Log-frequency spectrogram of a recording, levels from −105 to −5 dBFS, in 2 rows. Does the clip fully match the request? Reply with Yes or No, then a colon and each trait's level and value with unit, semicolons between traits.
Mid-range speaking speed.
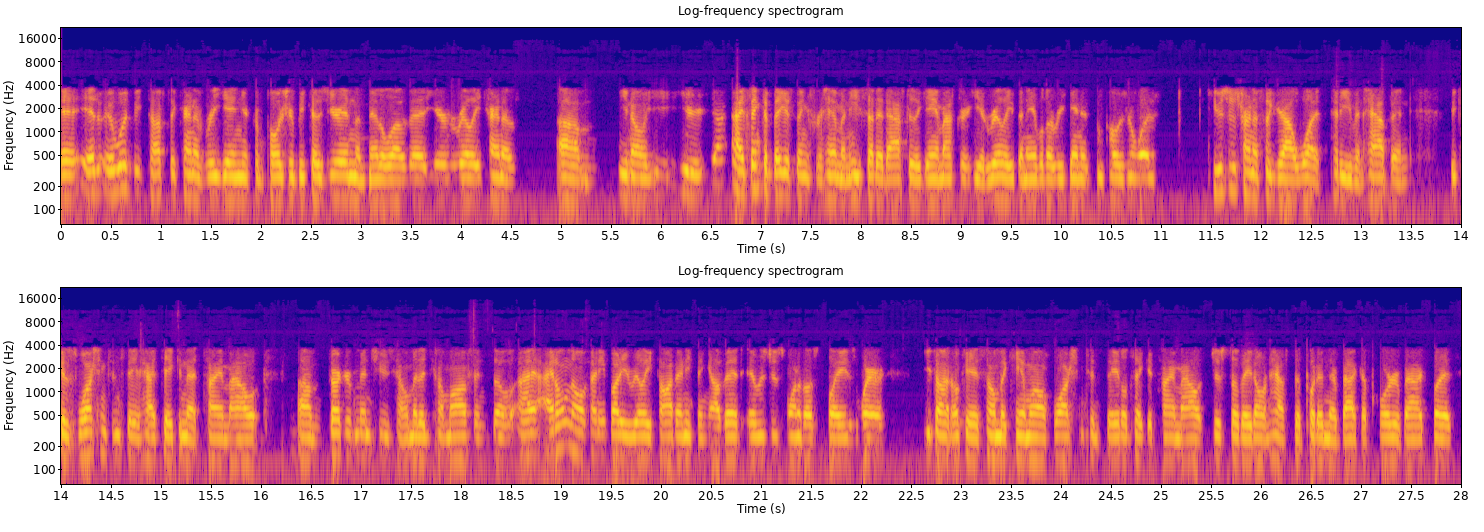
No: fast, 265 wpm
